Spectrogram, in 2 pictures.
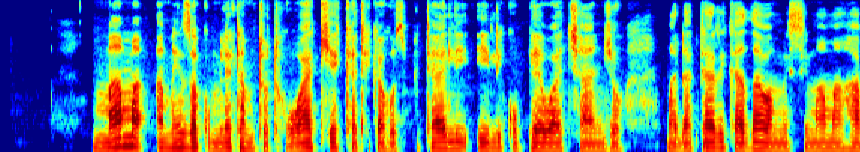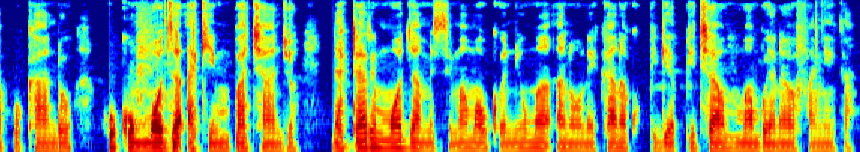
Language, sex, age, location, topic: Swahili, male, 18-24, Wajir, health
